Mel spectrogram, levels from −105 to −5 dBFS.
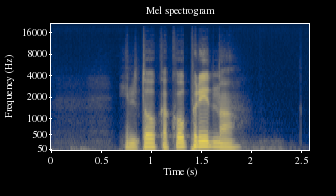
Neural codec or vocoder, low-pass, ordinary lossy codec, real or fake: autoencoder, 48 kHz, 32 numbers a frame, DAC-VAE, trained on Japanese speech; 19.8 kHz; none; fake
